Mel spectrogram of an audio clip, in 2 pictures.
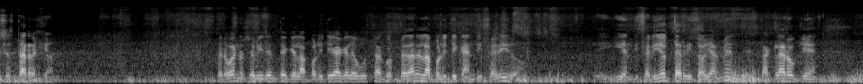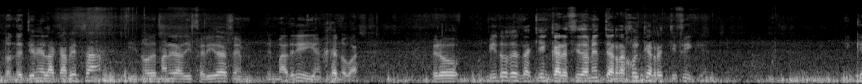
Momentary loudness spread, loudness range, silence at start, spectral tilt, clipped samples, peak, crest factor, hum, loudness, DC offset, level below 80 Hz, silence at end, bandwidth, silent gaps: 16 LU; 4 LU; 0 s; -5.5 dB/octave; under 0.1%; 0 dBFS; 22 dB; none; -23 LUFS; under 0.1%; -58 dBFS; 0 s; 15.5 kHz; none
